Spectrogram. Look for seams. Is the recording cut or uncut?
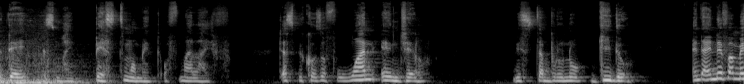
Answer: uncut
